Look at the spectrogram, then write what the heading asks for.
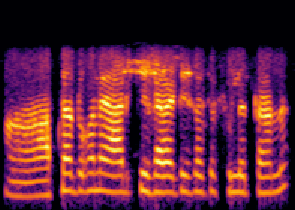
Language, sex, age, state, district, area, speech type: Bengali, male, 18-30, West Bengal, Murshidabad, urban, conversation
